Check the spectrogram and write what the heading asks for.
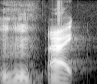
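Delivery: ordinary delivery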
